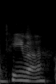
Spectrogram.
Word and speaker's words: Alteima: As it uh, Almia, Alteima? – Alteima. – Alteima. Thank you, Alteima.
